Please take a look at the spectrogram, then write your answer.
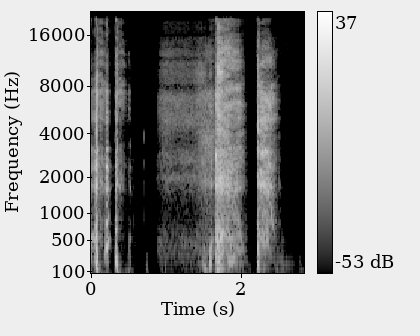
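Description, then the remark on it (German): A loud coughing fit brought on by laughing: a quick string of short coughs, then a strained, wheezy intake of breath followed by two harsh, heavy coughs, with no talking. “Der Hustenreiz sonst ausgelöst wird.”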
